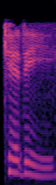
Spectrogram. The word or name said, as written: kiddy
